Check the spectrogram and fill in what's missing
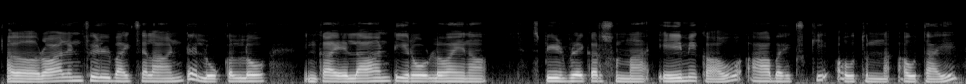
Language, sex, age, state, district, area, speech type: Telugu, male, 18-30, Telangana, Vikarabad, urban, spontaneous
